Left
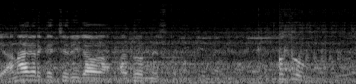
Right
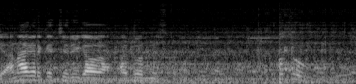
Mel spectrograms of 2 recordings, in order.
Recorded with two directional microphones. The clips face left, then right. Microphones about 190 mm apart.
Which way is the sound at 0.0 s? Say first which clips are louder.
Even; 10° right (ahead or behind).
